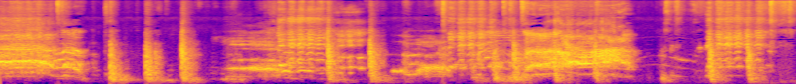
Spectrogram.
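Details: Several goats from a sixty-head shipment trucked at night to Jambi, Indonesia. Repeated harsh, quavering bleats overlap one another, broken by sharp clattering knocks and brief gaps, with human voices mixed in.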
